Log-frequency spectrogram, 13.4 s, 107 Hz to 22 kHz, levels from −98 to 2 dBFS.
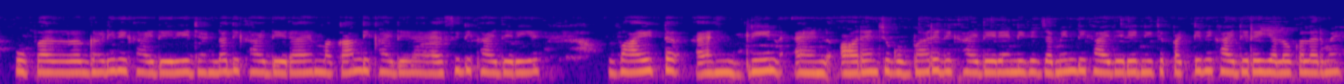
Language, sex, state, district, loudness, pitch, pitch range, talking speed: Hindi, female, Bihar, Saharsa, -37 LUFS, 235 Hz, 230-240 Hz, 205 wpm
